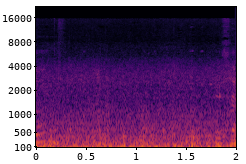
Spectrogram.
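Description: Heavy rain falling on a moving vehicle's roof and windshield, heard inside the cab over the vehicle's steady low rumble.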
